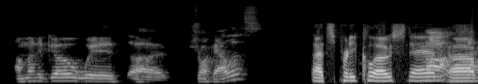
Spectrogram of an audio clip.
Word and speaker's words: Drogalis: hopefully but uh I'm gonna go with uh dra Alis that's pretty close then uh most most people get the the Tom part right which is lucky uh and it's pronounced drogalis so it's close enough I usually will not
